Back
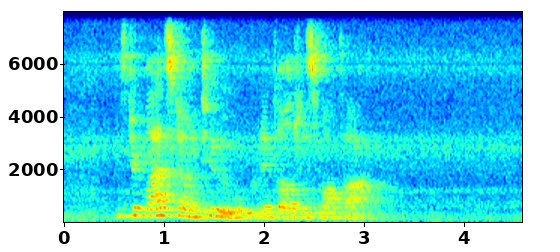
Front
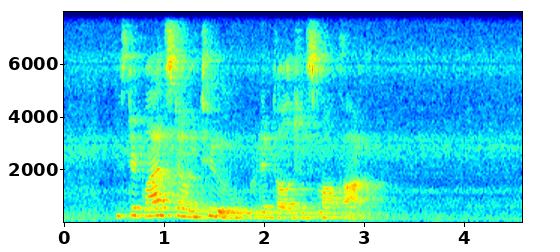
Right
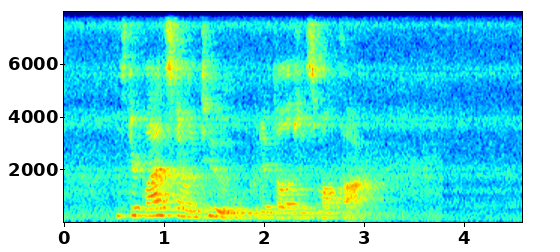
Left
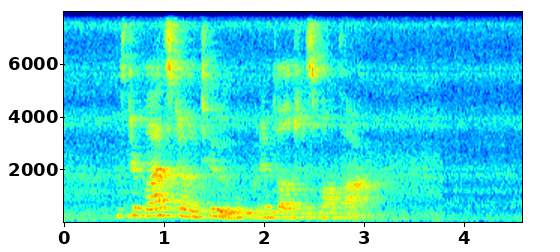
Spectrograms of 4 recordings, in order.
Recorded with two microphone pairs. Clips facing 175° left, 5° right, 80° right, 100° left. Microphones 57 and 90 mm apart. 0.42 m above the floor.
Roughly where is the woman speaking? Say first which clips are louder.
Front 1 dB, right 2 dB; ahead right.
